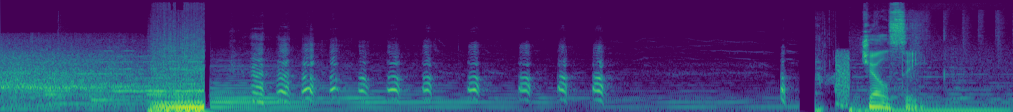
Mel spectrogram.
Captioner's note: Joker laughs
